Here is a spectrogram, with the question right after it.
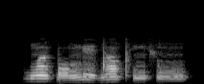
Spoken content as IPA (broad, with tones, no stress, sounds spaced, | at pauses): ɡʷ ã˦ k͡p ɔ˨ ŋ e˦˨ d ã˦ pʰ ĩ˨ ʃ ũ˨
